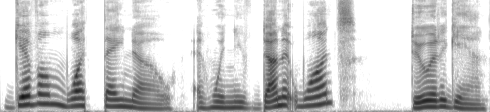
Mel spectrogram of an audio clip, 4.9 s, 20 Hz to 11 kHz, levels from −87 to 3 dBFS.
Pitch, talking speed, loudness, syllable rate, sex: 185 Hz, 170 wpm, -20 LUFS, 4.2 syllables/s, female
